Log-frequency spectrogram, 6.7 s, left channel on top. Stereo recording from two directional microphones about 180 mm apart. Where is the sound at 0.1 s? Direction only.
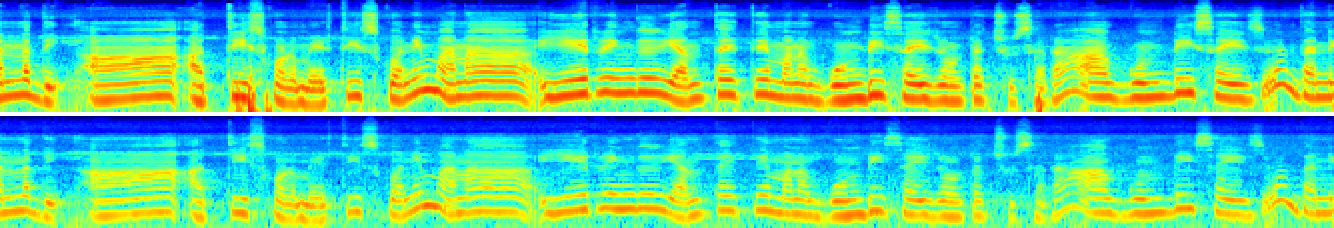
30° left (ahead or behind).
